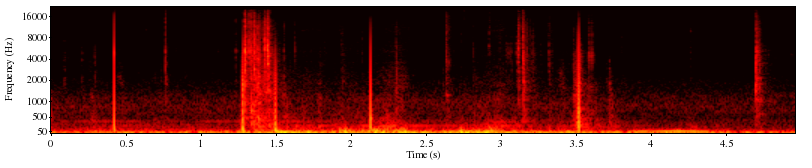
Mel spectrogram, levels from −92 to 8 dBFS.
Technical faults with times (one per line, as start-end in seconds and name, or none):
0.43-0.45 loud pop
1.28-1.53 loud pop
2.14-2.16 loud pop
3.52-3.55 loud pop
